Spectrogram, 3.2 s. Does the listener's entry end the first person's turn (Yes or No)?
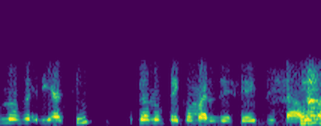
Yes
